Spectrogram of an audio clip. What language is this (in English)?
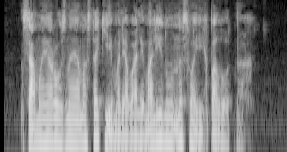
Belarusian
